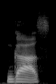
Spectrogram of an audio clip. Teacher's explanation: লাল বর্ণ ছ এখানে অঘোষ মহাপ্রাণ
